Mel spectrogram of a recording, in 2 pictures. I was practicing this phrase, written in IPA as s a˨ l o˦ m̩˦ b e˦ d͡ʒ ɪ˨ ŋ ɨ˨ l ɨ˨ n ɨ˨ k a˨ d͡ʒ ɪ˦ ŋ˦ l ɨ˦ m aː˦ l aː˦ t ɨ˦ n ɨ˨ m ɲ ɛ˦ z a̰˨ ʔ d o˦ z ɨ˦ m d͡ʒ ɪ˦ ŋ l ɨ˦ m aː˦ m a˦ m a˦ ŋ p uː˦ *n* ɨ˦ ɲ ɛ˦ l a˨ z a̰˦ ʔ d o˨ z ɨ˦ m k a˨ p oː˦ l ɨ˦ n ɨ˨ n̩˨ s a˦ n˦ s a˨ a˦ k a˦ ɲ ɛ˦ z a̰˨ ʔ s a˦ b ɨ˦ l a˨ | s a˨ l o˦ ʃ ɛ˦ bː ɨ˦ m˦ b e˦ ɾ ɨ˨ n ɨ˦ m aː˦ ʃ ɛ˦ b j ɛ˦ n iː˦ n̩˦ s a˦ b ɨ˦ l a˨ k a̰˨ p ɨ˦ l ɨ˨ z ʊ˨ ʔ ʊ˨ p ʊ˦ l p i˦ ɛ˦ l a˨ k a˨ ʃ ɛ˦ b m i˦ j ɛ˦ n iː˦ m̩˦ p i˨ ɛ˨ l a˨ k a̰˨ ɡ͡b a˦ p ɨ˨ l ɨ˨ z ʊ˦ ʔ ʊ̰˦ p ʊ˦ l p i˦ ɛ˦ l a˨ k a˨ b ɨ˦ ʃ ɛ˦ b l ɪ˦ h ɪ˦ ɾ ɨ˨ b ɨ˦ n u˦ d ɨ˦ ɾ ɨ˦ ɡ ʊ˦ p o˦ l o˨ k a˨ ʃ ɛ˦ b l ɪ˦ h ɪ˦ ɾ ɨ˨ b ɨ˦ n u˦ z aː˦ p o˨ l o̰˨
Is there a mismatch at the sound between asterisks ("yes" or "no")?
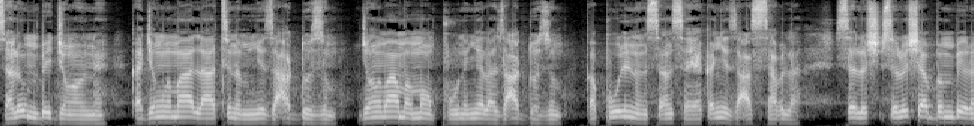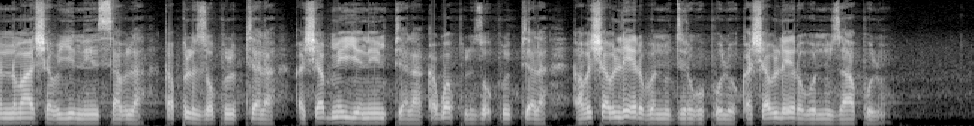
no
